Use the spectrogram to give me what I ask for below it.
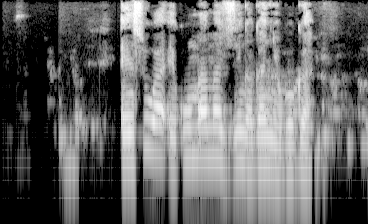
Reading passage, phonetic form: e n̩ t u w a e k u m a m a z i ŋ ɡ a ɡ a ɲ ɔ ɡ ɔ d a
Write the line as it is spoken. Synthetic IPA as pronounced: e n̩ s u w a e k u m a m a z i ŋ ɡ a ɡ a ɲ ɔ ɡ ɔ ɡ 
